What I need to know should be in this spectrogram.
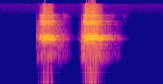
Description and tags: Helms Bakery Truck Whistle sound effects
